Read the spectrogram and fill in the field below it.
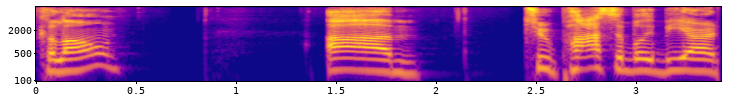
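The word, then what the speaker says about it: Colon: So, apparently his name is pronounced cologne um to possibly be our new center.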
